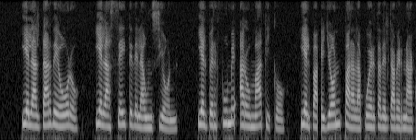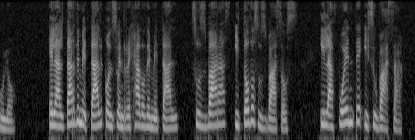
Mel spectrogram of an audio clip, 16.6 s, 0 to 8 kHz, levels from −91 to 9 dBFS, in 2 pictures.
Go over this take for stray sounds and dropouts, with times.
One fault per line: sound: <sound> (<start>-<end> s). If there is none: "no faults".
sound: dropout (6.3-6.4 s)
